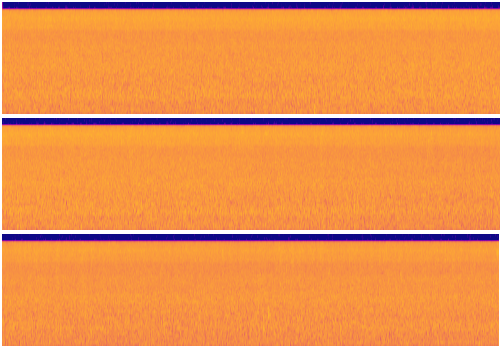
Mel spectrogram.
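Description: Heavy rain pouring onto standing floodwater: a dense, steady hiss of drops striking the water surface.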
